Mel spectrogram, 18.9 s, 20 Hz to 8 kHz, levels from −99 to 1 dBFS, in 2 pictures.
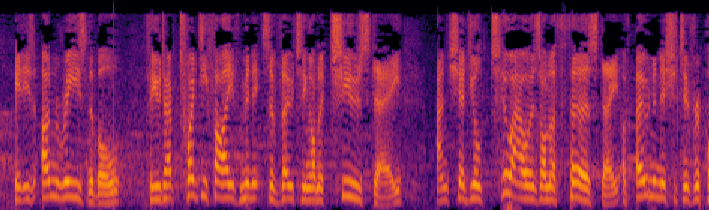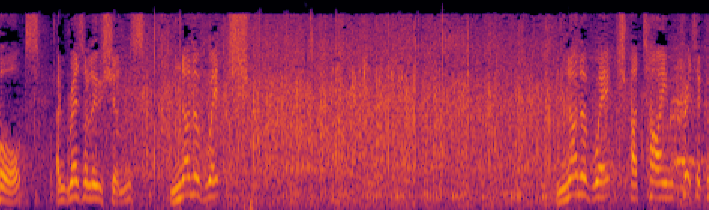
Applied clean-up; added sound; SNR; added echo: none; none; none; none.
